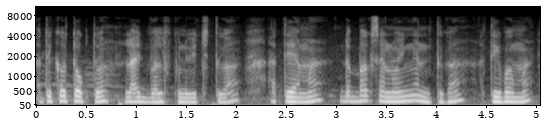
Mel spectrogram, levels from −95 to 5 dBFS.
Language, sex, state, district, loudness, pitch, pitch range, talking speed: Wancho, male, Arunachal Pradesh, Longding, -15 LUFS, 155 Hz, 145-170 Hz, 200 wpm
